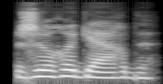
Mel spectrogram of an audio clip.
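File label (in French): "je regarde", French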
